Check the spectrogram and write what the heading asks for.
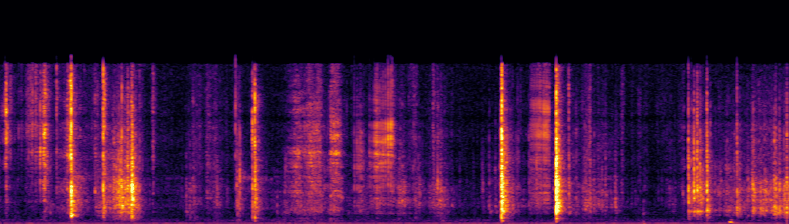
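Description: Small cardboard candy box (Nestlé Buncha Crunch) being torn open by hand: a series of short, sharp rips and snaps as the paperboard top is pulled apart, the loudest about five and a half seconds in, with some rustling near the end. A steady low hum runs underneath.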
